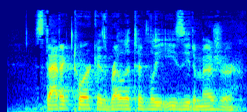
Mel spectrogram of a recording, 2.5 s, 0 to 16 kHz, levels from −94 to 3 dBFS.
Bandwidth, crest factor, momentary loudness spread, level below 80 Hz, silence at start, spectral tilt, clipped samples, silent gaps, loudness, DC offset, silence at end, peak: 11.5 kHz; 18 dB; 6 LU; -56 dBFS; 0.35 s; -4.5 dB/octave; under 0.1%; none; -33 LUFS; under 0.1%; 0 s; -16 dBFS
